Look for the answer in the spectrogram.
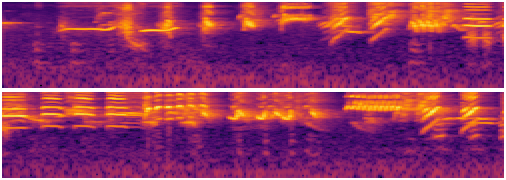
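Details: Prize-winning starling in captivity pouring out dense, energetic song: a flat whistle, then crowded chattering, squeaky slurs and bright high whistles with almost no pauses.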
